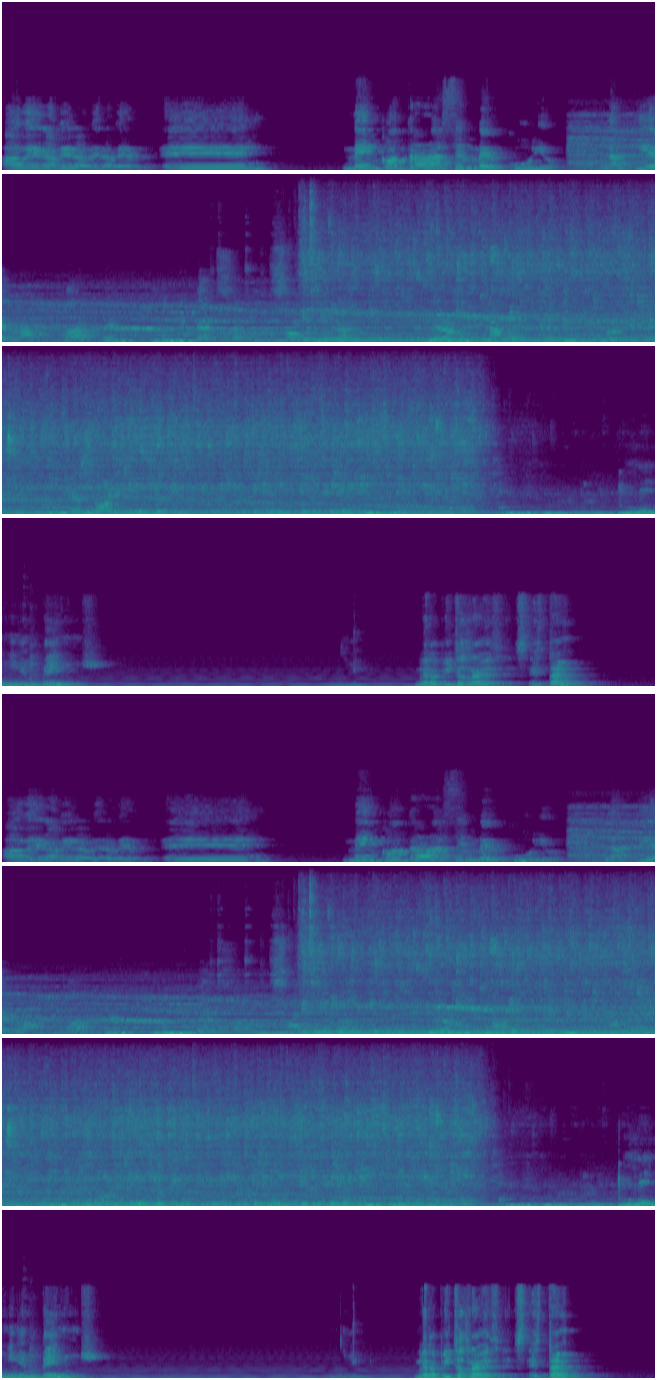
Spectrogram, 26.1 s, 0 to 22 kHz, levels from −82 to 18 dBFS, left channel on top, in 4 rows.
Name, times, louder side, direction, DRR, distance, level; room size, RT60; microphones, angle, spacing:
voice 1, 0.0-2.7 3.4-5.6 6.0-10.2 10.8-13.4 13.7-14.4, left 4 dB, 55° left, 0.5 m, -39 dB
sound 1, 5.6-17.8, equal, 5° left, 0.5 m, -42 dB
Water tap faucet / Sink (filling or washing), 7.6-20.2, equal, 25° right, 1.5 m, -28 dB
sound 2, 16.5-24.2, right 2 dB, 90° right, 0.9 m, -54 dB
voice 2, 18.5-20.5 22.9-23.2 23.7-25.2, right 4 dB, 65° right, 0.5 m, -35 dB
3.6 x 2.6 x 2.6 m
head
